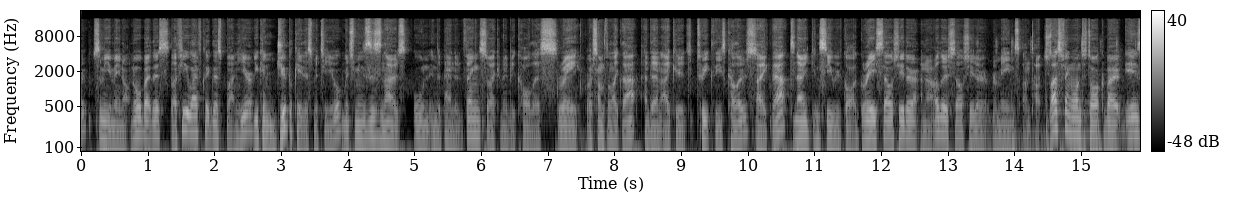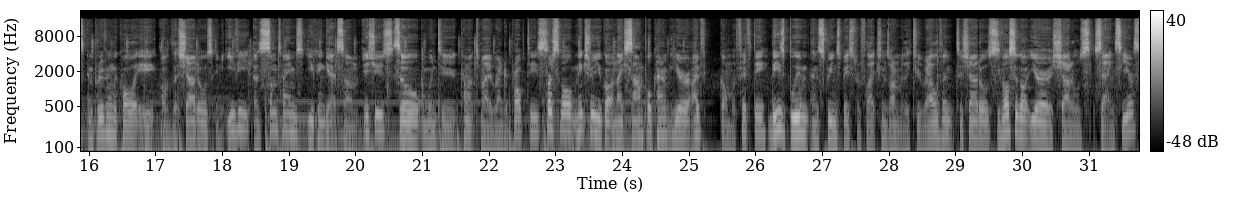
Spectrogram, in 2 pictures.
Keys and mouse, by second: 0.1 click, 2.4-4.1 drag, 6.0-7.1 drag, 7.1 BackSpace, 9.1-10.9 drag, 15.4 click, 18.3-19.6 drag, 20.9 click, 25.8-27.2 drag, 28.8-31.0 drag.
